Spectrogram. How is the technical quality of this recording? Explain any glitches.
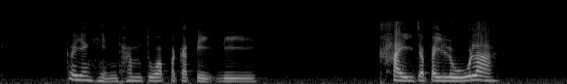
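Quality's pretty rough. Heavy 4-bit ADPCM compression runs throughout the speech, with nothing above about 7.8 kHz. Each sample is coded as a coarse step from a prediction, so grainy hiss rides every loud syllable, and the dull top end fits a 64 kbps stream.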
